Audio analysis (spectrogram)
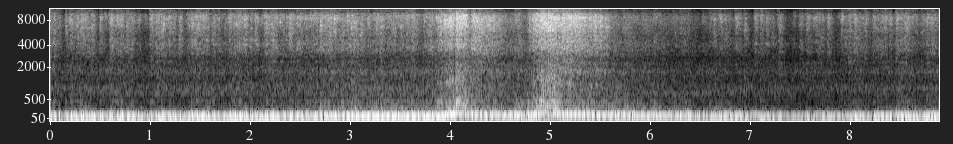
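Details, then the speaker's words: Freshly restored 1970 Plymouth Road Runner V8 with headers and Tremec 5-speed: deep uneven loping idle, then a quick blip up and back down, clean and even; normal lopey idle. "And it's got a bit of a rump."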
